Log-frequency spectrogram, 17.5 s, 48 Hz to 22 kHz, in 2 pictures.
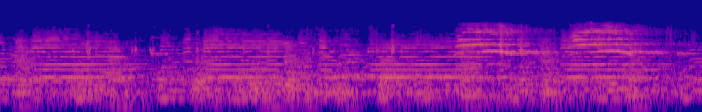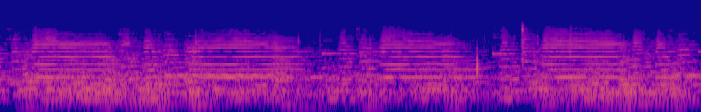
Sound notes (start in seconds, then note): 5.7 bird squawking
